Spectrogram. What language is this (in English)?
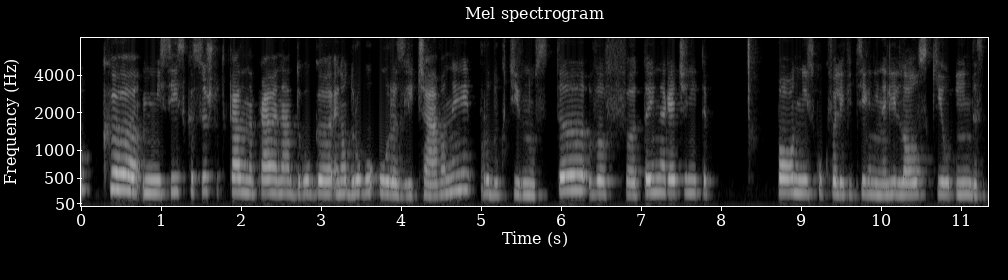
Bulgarian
